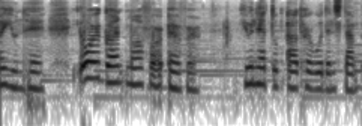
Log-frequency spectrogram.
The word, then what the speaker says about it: Yoon: he asked her with his eyes open wide yoon he looked quickly at mr kim then turned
